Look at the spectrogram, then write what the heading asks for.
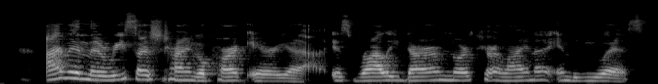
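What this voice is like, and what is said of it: Slight North Carolina American accent. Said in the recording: “North Carolina. I can hear the accent a little bit.”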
